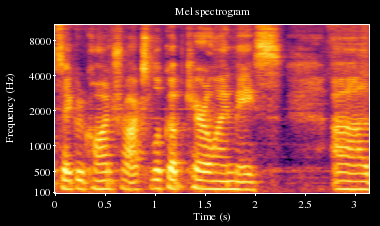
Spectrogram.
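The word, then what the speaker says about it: Myss: contracts look up Caroline mace uh the last name is spelled m yss Caroline mace very powerful her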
